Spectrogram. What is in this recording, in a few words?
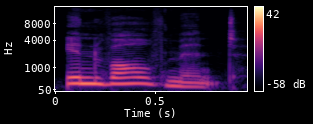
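"involvement", English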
